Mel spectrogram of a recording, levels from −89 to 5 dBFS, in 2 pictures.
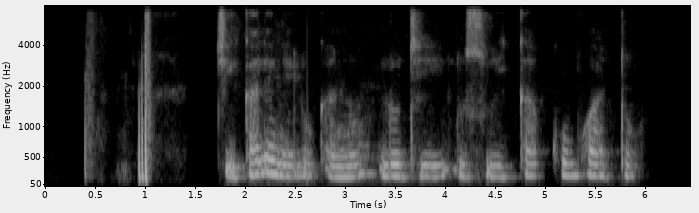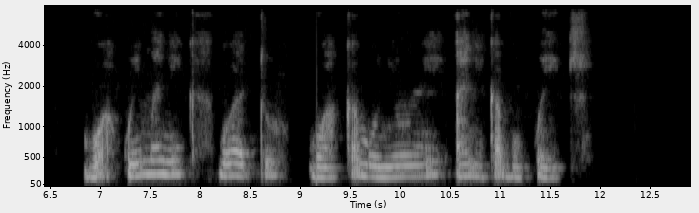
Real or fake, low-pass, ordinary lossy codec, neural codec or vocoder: real; 7.2 kHz; Opus, 24 kbps; none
